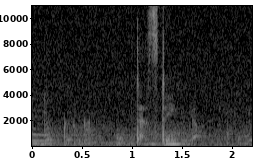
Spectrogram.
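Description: Faint, indistinct voices, whispered or far from the microphone, with a couple of short hissy sounds about a second in.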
